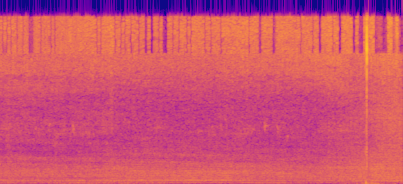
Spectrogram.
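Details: Many Iberian honey bees building comb at a Langstroth hive near Roquetes in south Tarragona, Catalonia, Spain, close to Els Ports National Park; an unbroken low drone of wingbeats, with one sharp click near the end.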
